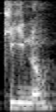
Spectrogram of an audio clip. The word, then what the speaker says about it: chino: Y ese quino que se pronuncia así se escribe chino.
